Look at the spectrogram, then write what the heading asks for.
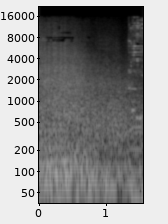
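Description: Mech weapons fire in the BattleTech video game as a dense, continuous barrage of overlapping booms and rumbling blasts, loud and unbroken throughout, with missile-like rushes.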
